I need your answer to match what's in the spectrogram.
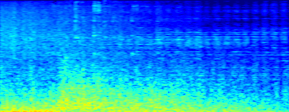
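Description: A Hellfire missile's explosion as it comes down at the neighbours', a heavy, low rumbling roar, loud from the start and crackling throughout, then slowly fading over about three seconds with no voices.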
